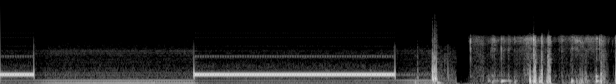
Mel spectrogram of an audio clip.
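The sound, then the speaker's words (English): A telephone ringback tone sounds in steady long pulses, loud, as a radio show places a call to a golfer, before a click and a burst of noisy line crackle as the call connects; no one speaks. “We have a phone number for Tiger Woods.”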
